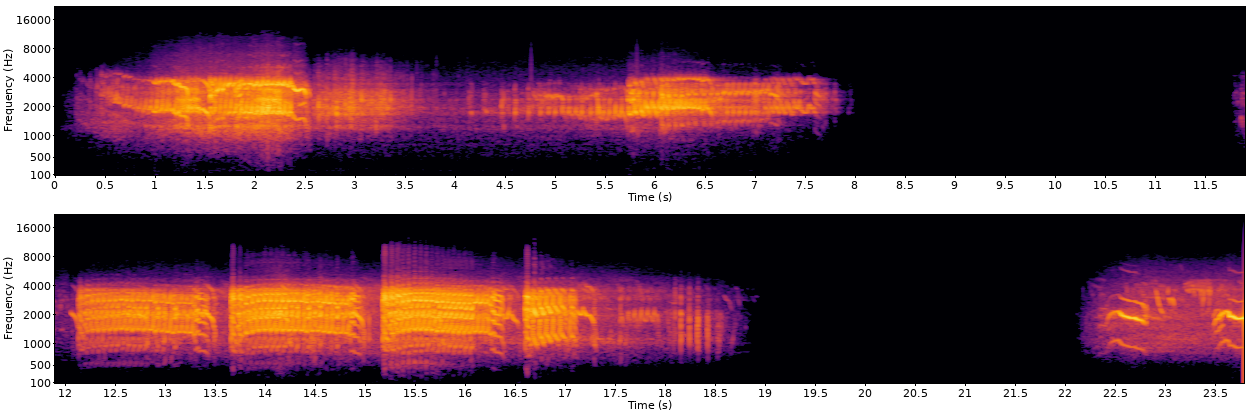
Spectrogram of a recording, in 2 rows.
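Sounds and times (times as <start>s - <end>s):
Slavonian grebe calling: 0.2s - 7.8s, 12.0s - 18.8s, 22.3s - 23.7s.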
